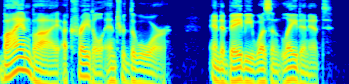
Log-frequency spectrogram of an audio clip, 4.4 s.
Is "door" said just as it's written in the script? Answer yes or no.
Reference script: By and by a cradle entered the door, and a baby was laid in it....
no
